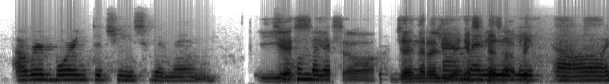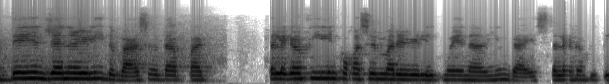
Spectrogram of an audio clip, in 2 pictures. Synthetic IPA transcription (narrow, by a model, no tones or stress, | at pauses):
ʔowɪɹboɹnt̪ʊt͡ʃejswɪmɛn | sokʊmbɐɡad͡ʒɛɾɐmɐɾɾɛlet̪̚ʔoːʔod̪ɛnd͡ʒɛnɛɹɐlid̪ɪbasod̪aːpɐt̪̚ː | ɐlɐɡaŋfiːlɪŋko̞kɐsɛmɐɾɛɾɛlejt̪̚mʊjʊnɐjʊŋɡajst̪ɐlɐɡɐŋpipi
